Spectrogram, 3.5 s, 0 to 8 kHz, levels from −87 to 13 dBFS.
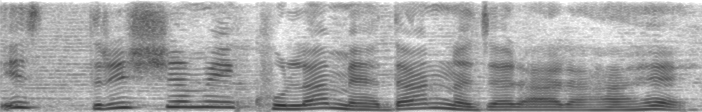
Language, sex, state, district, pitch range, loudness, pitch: Hindi, female, Assam, Kamrup Metropolitan, 200-335 Hz, -14 LUFS, 250 Hz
